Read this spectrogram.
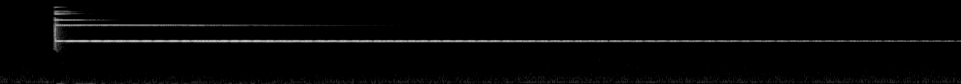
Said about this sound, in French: La cloche va sonner, juste pour attester qu'il y a un changement.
